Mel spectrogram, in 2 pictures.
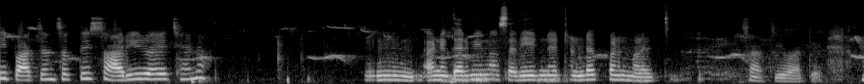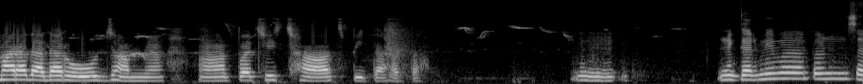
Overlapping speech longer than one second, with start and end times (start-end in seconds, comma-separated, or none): none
